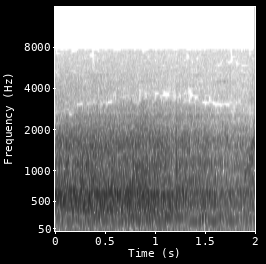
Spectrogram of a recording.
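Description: Theatre audience applauding steadily, easing off slightly near the end, heard on an old band-limited radio broadcast recording.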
